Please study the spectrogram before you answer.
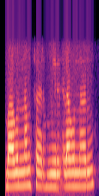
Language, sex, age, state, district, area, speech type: Telugu, female, 18-30, Andhra Pradesh, East Godavari, rural, conversation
